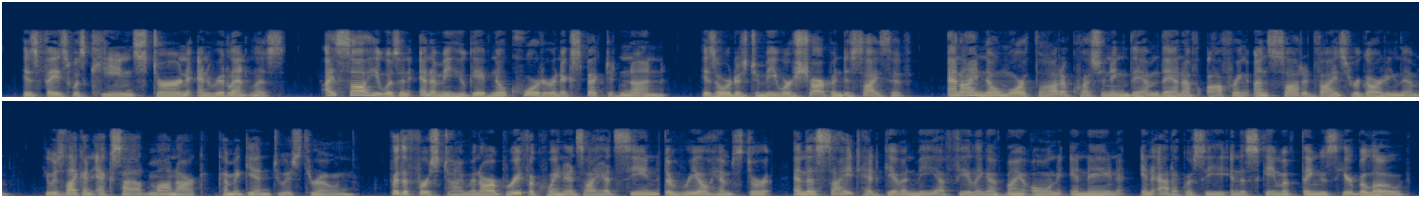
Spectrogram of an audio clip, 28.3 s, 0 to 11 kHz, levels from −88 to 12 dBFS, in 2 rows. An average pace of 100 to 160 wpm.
No: average, 185 wpm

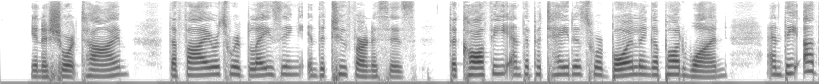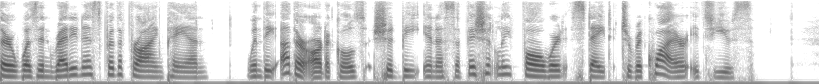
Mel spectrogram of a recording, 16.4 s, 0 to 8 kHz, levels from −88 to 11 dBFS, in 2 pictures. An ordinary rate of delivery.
Yes: average, 170 wpm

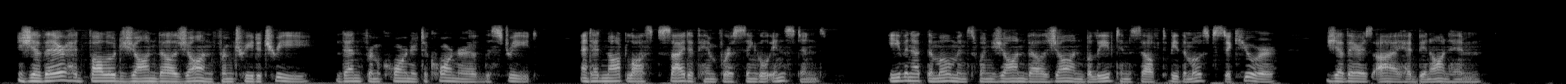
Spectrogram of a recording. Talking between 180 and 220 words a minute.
Yes: average, 185 wpm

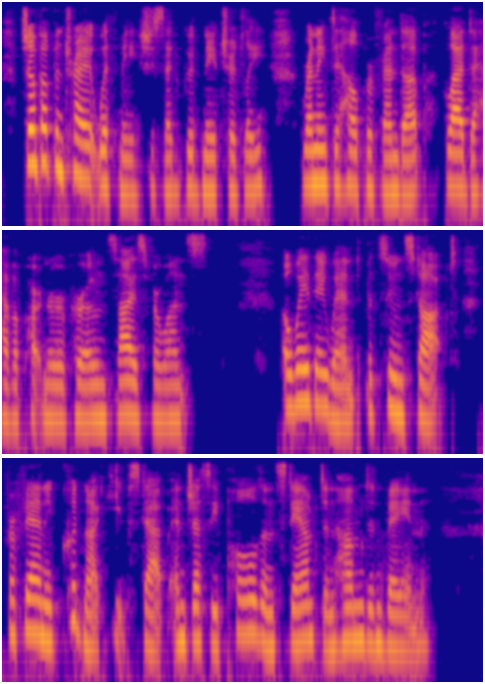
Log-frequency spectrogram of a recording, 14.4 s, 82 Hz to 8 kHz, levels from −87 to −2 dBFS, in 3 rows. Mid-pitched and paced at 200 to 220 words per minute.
Yes: medium, 180 Hz; fast, 205 wpm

